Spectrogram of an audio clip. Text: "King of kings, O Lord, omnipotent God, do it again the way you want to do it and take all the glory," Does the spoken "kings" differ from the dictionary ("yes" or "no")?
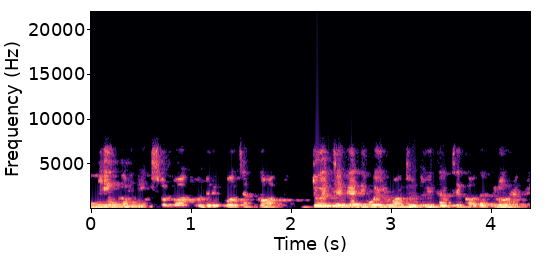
yes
